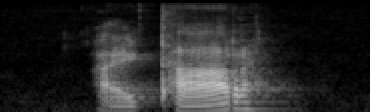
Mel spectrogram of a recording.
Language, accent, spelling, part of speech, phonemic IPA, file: German, Austria, Altar, noun, /alˈtaː(ɐ̯)/, De-at-Altar.ogg
- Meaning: altar (table or similar structure used for religious rites)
